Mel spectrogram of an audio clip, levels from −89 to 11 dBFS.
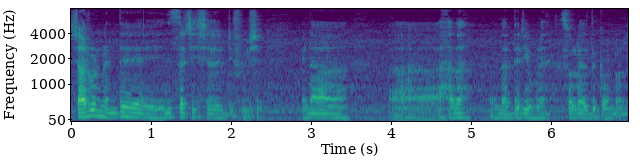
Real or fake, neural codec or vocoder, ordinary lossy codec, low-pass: fake; codec, 16 kHz, 16 kbps, FreqCodec, larger model; none; none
